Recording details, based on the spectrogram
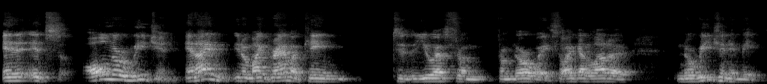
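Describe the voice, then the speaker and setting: Man, podcast storyteller, animated, laughs often, roomy distant recording. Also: medium pitch, normal speed. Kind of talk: casual chat and anecdote. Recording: roomy sound, distant from the mic.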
